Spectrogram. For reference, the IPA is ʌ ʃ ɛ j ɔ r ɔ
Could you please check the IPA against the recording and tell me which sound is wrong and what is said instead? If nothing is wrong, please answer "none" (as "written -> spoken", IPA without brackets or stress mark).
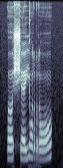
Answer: none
